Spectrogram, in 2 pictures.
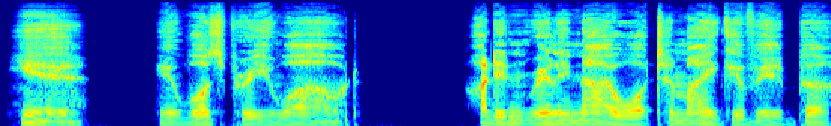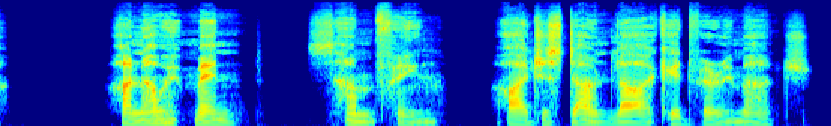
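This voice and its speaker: A very low-voiced, middle-aged pawnshop keeper from a video game, talks slowly. He is gentle and a little odd, musing in a laid-back, weary way, and the recording is close and dry. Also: no echo. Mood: somber, musing. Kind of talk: video game character dialogue.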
